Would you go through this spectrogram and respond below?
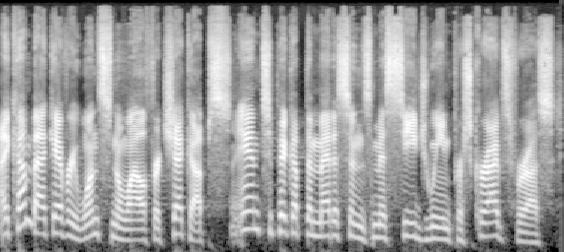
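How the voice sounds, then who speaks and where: A man's voice: high-pitched, expressive, fairly quick, bright, forceful tone, no echo, heavily acted. A man playing an easygoing, teasing male patient in a video game, with an offhand way of talking. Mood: resigned. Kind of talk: video game dialogue acting.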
